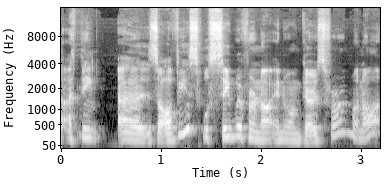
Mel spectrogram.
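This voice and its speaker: A bright, sharp voice with an Australian accent, very wide pitch swings and a moderate pace, in a very clean recording with a silent background. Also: man. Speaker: gaming podcast host. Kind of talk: casual chat.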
